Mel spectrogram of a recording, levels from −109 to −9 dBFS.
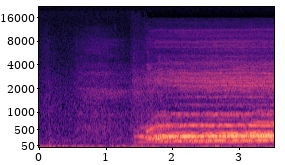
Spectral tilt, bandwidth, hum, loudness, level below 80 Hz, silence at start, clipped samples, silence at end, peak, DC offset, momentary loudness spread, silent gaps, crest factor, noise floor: -7 dB/octave; 11.5 kHz; none; -29 LUFS; -60 dBFS; 0.15 s; under 0.1%; 0 s; -16 dBFS; under 0.1%; 10 LU; none; 14 dB; -58 dBFS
